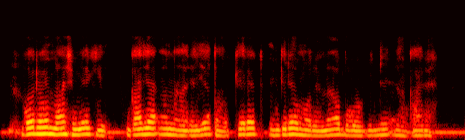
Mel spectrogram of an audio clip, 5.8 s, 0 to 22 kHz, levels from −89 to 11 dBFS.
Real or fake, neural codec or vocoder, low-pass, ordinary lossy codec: fake; codec, 16 kHz, 2 kbps, FreqCodec, smaller model; none; none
